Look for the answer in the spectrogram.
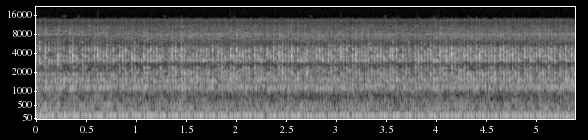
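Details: Freshly rebuilt T120SS fuel-injected engine, overhauled for fouling spark plugs, high fuel use, weak power and white exhaust smoke; test idle is a steady, even low rumble with no misses, knocks or ticks.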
